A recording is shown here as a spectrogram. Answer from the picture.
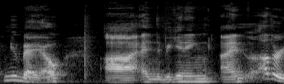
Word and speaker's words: Nubeo: Folks, when I do a video, unless the company specifically reaches out, like Nubeo, in the beginning, and other YouTubers too, will call the brand Nubio. It's actually Nubeo.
